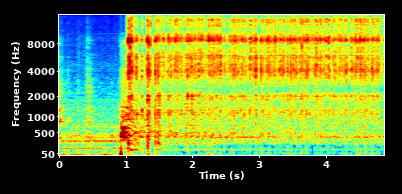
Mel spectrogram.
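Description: An electric welder crackles and sizzles steadily.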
